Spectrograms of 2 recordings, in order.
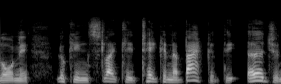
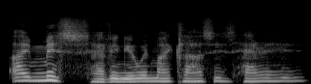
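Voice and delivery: higher, wistful, softening at the end; soulful; 7 semitones higher than usual. A narrator's reading. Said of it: "she said soulfully".

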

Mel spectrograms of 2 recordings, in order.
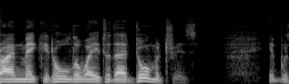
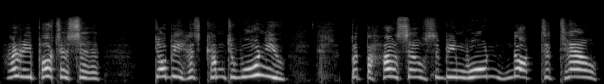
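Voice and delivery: very high, squeaky elf voice; a frightened squeaky elf pleading; squeaky house elf. Acted. Dobby voiced, trembling.

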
